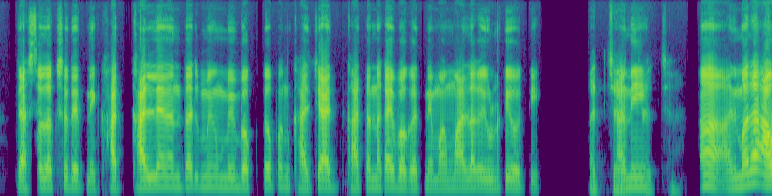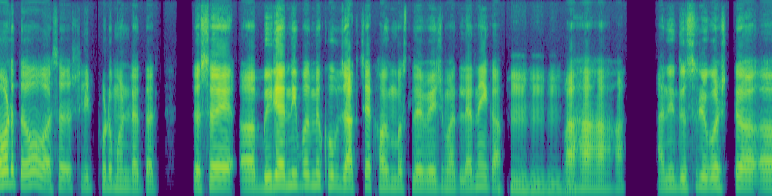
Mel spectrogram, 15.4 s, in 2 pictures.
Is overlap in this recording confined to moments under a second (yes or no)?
yes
